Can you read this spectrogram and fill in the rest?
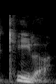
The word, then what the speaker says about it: Keilah: Now, in the King James, and the King James pronunciation is Keilah. – Hmm. – And so... – K-E-I-L-A-H.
